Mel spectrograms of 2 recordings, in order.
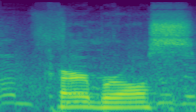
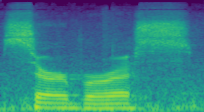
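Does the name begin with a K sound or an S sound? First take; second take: K sound; S sound. First: The name begins with a K sound. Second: The name begins with an S sound. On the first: This is how most other languages and the Greeks say it. The speaker calls it right. "which would be with a K sound" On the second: This is the English church-influenced pronunciation. The speaker calls it wrong. "they wanted all C sounds to be said with uh, with an S sound"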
